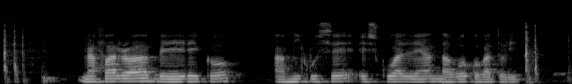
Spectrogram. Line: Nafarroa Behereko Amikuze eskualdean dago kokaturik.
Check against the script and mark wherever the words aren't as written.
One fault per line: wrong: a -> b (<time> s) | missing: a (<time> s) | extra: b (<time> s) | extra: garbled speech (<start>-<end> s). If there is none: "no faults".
no faults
